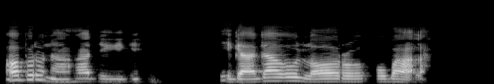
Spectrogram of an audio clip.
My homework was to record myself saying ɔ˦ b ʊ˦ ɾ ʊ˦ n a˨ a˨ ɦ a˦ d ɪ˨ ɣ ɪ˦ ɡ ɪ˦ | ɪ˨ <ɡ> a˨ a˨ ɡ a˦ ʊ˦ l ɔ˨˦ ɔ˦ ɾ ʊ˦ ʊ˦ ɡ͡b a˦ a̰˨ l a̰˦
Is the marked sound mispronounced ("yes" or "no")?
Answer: no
